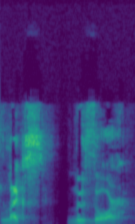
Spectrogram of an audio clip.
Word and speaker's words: Lex Luthor: okay yeah and in that entire show it's pronounced Lex Luthor and I just I wanted to hug my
